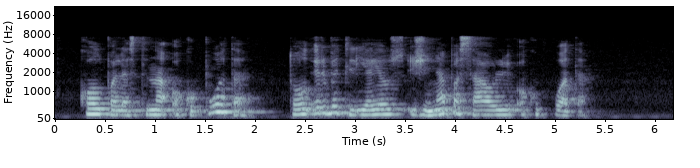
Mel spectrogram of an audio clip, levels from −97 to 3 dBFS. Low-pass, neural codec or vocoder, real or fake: 7.2 kHz; none; real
